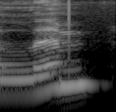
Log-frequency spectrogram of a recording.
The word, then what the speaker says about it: limb: silent we have the limb num suum thumb tomb and womb we don't say Lim or num or suum or Thum or Thum or womb no the B is silent here pretend the B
